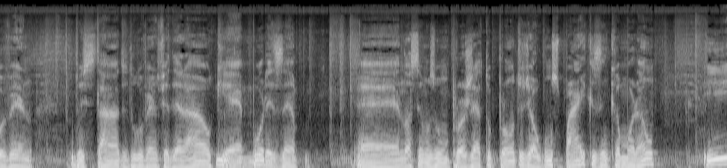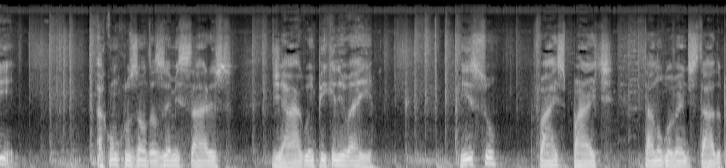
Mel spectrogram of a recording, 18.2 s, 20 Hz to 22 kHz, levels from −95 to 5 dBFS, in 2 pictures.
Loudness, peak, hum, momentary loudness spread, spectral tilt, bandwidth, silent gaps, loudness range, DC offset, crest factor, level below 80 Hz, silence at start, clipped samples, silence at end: -14 LUFS; -4 dBFS; none; 16 LU; -5.5 dB/octave; 18 kHz; none; 2 LU; under 0.1%; 10 dB; -26 dBFS; 0 s; under 0.1%; 0 s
